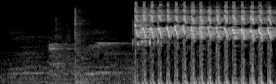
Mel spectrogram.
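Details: An actively singing ashy tailorbird: after quiet faint chirps, a sudden loud burst of rapid, sharp, high repeated notes, about four per second, continuing to the end.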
